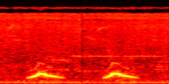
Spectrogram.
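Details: A captive Black-chinned Fruit Dove kept as a decoy bird gives two low, mellow hoots about a second apart, each rising then sliding down, over a quiet background.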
